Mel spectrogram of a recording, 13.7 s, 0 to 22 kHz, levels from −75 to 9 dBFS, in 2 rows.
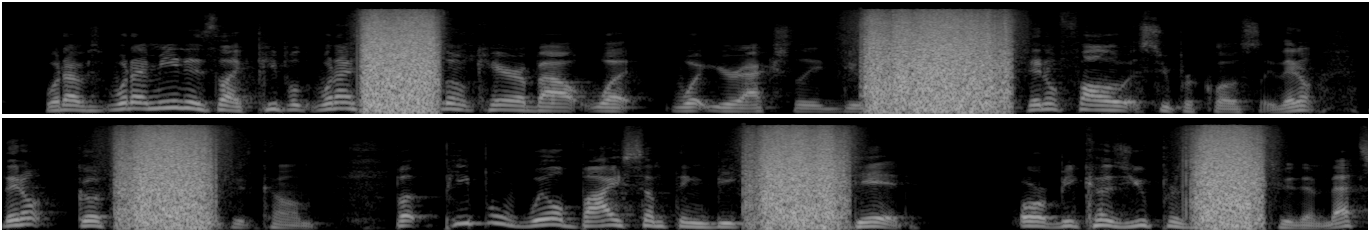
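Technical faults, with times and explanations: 1.67–2.29 s, 4.08–5.24 s, 7.13–8.17 s, 10.39–11.25 s and 12.58–13.33 s: wireless microphone noise hits, each a burst of static or swish lasting roughly 0.6 to 1.2 s that washes over the speech. The analogue FM radio link is dropping into fades where reflected signals cancel the direct one. As the signal sinks, the receiver's own noise climbs and smothers the voice until the signal recovers.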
